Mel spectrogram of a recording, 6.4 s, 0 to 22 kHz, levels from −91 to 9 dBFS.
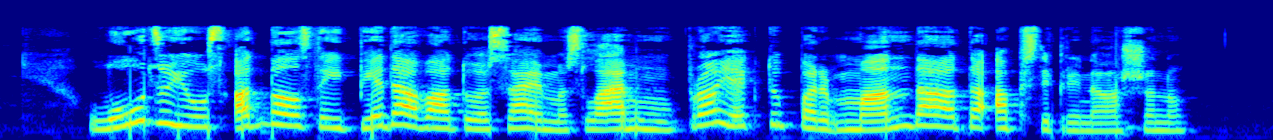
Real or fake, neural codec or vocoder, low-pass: fake; vocoder, 44.1 kHz, 128 mel bands every 512 samples, BigVGAN v2; 10.8 kHz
